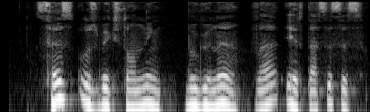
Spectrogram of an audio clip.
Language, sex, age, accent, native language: Uzbek, male, 19-29, Jizzax, Uzbek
